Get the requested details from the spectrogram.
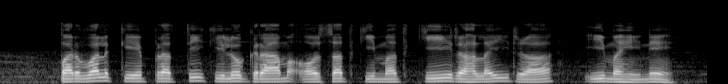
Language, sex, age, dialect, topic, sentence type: Magahi, male, 18-24, Western, agriculture, question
